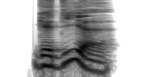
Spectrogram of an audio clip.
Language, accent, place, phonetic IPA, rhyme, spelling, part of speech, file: German, Germany, Berlin, [ɡəˈdiːə], -iːə, gediehe, verb, De-gediehe.ogg
- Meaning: first/third-person singular subjunctive II of gedeihen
